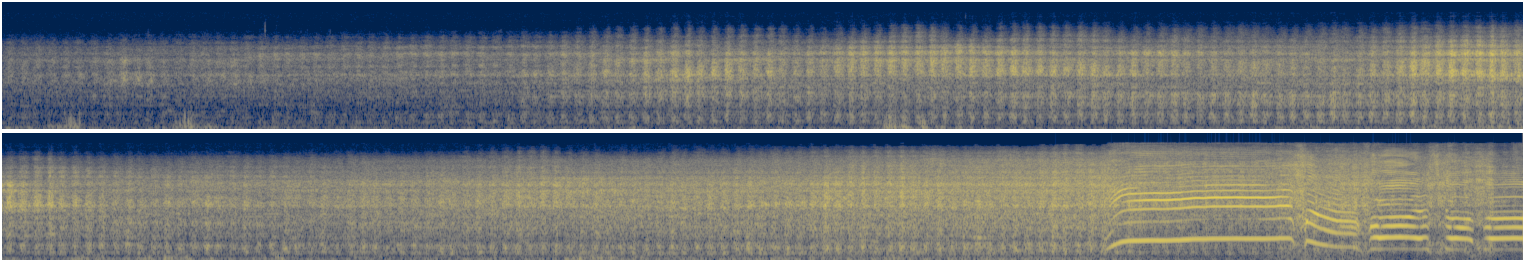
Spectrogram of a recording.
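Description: The Flying Scotsman steam train draws closer and passes, its rumble and rolling clatter building over about twenty seconds before loud, sharp whistle-like squeals near the end.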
